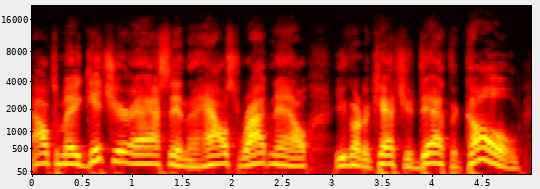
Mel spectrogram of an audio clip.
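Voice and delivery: acted high shout. Retelling grandfather shouting from the porch at grandmother in the rain: imitating Carl shouting. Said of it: "My grandfather standing on the porch shouting at her".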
